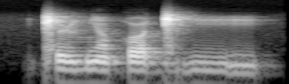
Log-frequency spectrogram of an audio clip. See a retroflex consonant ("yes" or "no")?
yes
